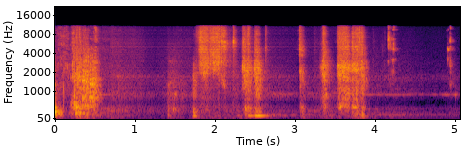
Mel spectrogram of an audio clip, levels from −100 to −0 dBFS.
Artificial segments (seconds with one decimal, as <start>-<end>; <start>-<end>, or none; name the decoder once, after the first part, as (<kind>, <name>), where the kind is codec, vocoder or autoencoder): 0.7-3.8 (autoencoder, DAC-VAE)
